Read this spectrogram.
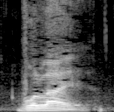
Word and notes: volae: Raga

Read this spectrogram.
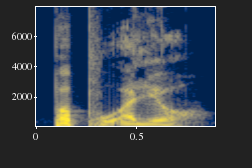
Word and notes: papù afò: Apatani

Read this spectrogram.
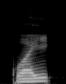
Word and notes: kwaik: Mpur

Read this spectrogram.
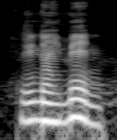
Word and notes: rinaimen: Yawa

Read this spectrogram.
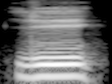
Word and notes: fíi: apatani

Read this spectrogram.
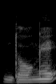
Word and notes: doqe: apatani

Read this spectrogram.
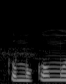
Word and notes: kumu-kumu: Wamesa

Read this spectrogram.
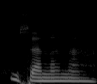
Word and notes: isanana: Wamesa

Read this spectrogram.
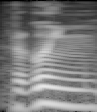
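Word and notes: rguny: San Lucas Quiaviní Zapotec

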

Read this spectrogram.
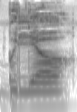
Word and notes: bwfo: apatani

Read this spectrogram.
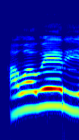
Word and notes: awaweri: Ansus

